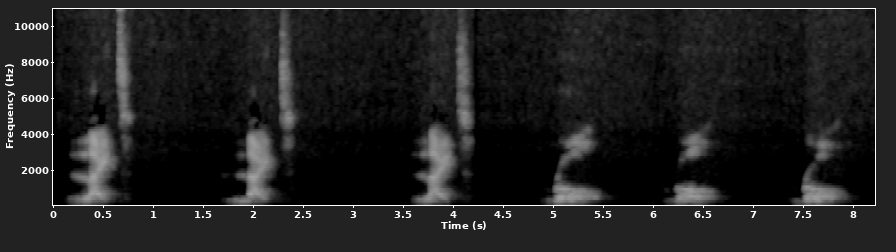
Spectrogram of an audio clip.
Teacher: When the L is at the end of the word... when you get to the L, your tongue goes up to that place just behind your upper front teeth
